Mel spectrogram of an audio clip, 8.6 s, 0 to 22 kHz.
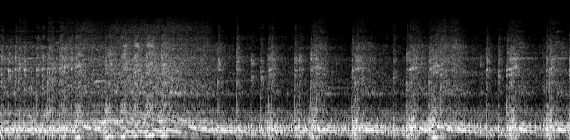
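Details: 200T two-stroke chainsaw on first test fire after new carb, intake boot, impulse line, fuel line, fuel filter, air filter and spark plug: fires and revs up and down with a crisp, even buzz, sounds much better; normal running, just needs carb tuning.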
